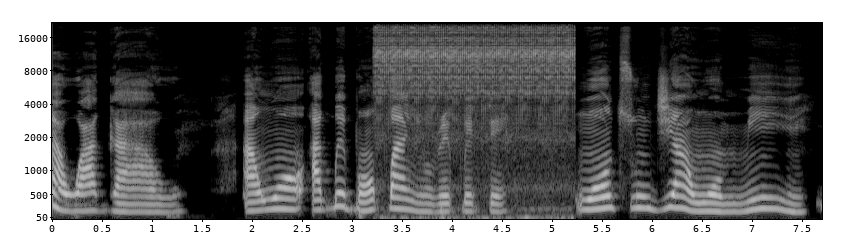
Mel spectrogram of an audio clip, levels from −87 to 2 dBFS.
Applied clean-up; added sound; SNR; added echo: none; Bicycle; 4 dB; none.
